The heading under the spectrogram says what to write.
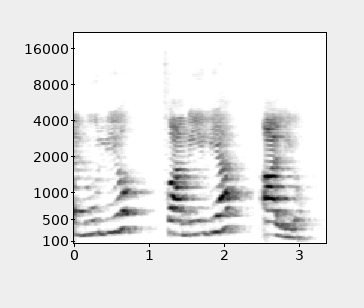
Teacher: जीएल के बाद में ई आ गया तो उसका उच्चारण ले बन जाता है। ये एक वोवल्स है ई के, ये आ गया तो इसका उच्चारण ले बन जाएगा, लूलियो, फामिलिया, आलियो।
